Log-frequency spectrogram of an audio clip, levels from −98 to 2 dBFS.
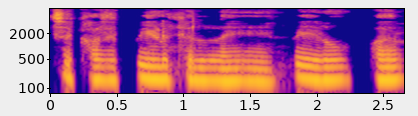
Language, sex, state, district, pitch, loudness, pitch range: Hindi, male, Uttar Pradesh, Muzaffarnagar, 160 Hz, -17 LUFS, 155-165 Hz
